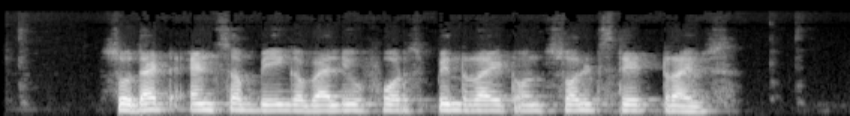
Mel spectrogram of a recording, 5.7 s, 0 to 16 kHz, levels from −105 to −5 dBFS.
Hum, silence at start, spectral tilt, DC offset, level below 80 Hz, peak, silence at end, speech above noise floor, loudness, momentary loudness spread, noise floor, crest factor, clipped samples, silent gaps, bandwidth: none; 0.75 s; -8.5 dB/octave; under 0.1%; -60 dBFS; -2 dBFS; 0.85 s; 55 dB; -18 LUFS; 6 LU; -72 dBFS; 18 dB; under 0.1%; none; 7 kHz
